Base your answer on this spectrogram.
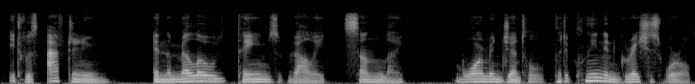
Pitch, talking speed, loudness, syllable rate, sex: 115 Hz, 155 wpm, -24 LUFS, 4.7 syllables/s, male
